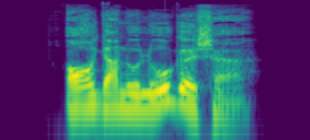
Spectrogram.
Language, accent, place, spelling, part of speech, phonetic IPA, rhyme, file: German, Germany, Berlin, organologischer, adjective, [ɔʁɡanoˈloːɡɪʃɐ], -oːɡɪʃɐ, De-organologischer.ogg
- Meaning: inflection of organologisch: 1. strong/mixed nominative masculine singular 2. strong genitive/dative feminine singular 3. strong genitive plural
